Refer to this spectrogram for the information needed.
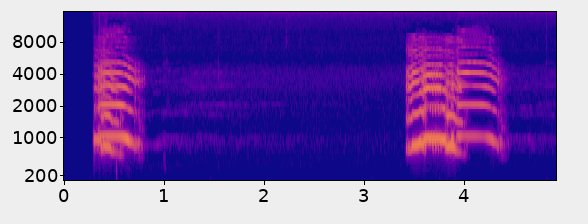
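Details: Common cranes met by chance on fields in Poland, recorded from a van with its engine switched off, give two loud, rolling trumpet calls, the second longer, about three seconds apart against a quiet background.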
